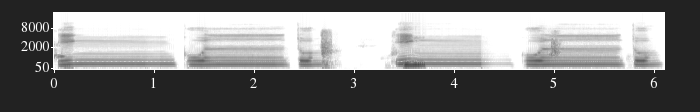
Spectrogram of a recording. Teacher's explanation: kaf, pertemuan dia dekat belakang, pangkal lidah kan?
